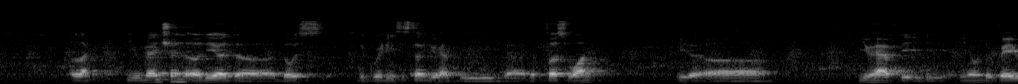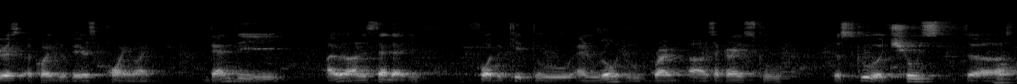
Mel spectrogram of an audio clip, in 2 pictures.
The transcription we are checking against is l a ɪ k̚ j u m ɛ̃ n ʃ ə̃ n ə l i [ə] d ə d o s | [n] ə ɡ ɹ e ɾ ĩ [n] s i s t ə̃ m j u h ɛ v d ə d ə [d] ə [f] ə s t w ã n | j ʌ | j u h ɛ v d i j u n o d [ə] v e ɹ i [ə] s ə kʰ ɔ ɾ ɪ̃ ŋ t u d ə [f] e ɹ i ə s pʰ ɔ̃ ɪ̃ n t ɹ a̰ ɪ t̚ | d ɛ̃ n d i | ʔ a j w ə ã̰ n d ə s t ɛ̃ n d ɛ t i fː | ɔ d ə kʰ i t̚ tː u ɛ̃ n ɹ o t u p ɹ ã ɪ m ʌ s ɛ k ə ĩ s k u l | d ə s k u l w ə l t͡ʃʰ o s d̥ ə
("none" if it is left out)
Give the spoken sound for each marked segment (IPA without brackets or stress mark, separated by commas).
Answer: ə, d, ŋ, d, f, ə, ə, v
